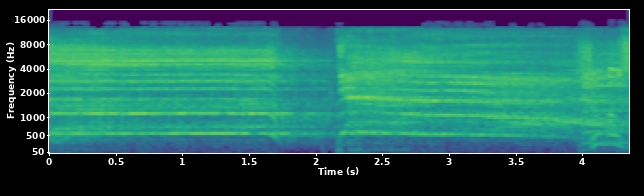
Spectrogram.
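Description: A ring announcer's voice shouting two long, drawn-out calls, each held for nearly two seconds with a brief break between them, the second sagging slowly in pitch.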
